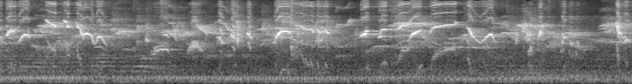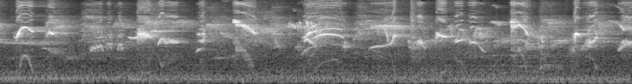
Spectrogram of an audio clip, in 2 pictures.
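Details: Siberian rubythroat excited into song by training audio meant for a young magpie-robin. A dense run of high squeaky whistles, buzzy trills and quick downslurred notes flows continuously, over a steady low hum at the start.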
